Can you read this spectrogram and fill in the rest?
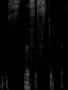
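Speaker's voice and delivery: breathy whisper, fuming in fun; mock-furious whisper; whispered mock rage. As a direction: whisper it like you're about to snap. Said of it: "Can't you hear by the sound of my voice?".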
